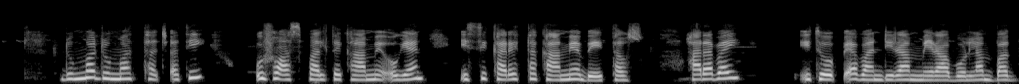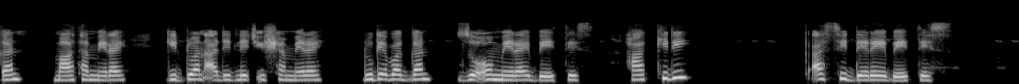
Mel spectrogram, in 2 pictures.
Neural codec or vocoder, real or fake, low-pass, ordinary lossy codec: none; real; 7.2 kHz; Opus, 24 kbps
